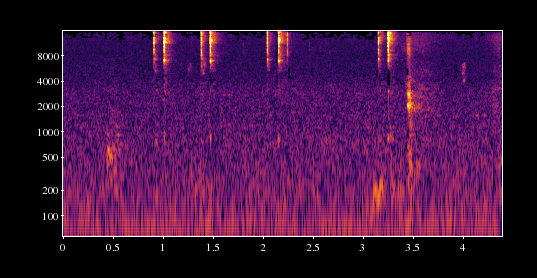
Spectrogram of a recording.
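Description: Faint computer mouse clicks, several quick pairs of sharp clicks over near-silent room tone.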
